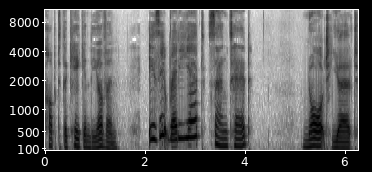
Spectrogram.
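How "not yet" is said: grumbled, complaining grumble. Big Bear answers Ted's eager question about the cake, grumbling. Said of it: "Big Bear grumbled".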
